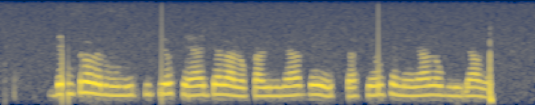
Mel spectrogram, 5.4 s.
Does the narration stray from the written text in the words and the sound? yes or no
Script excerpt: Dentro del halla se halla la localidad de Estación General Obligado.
yes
